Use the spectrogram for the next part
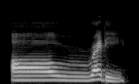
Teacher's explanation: already 할 때 R 발음은 입술을 쭉 내밀는 발음이라서 already 해 주시면 되고요. D가 또 굴러가는 소리가 나잖아요. 모음 사이에 낀 D라서 그래서 굴러갈 수 있어요.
